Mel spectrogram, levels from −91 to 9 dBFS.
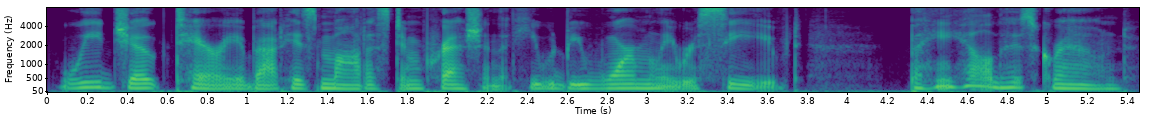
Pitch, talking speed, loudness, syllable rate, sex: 150 Hz, 200 wpm, -21 LUFS, 5.6 syllables/s, female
